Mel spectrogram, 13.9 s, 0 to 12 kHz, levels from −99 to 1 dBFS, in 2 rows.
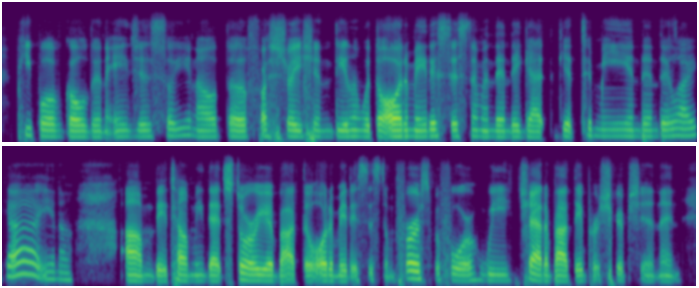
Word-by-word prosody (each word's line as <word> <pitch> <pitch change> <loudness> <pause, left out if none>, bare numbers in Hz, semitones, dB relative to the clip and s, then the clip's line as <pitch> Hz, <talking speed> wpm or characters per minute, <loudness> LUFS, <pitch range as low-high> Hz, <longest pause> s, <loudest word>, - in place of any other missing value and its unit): People 155 -5 -1
of 145 -1 -3
golden 140 -1 +1
ages, 145 +1 -6
so, - - -8
you 170 +3 -7
know, 145 -1 -3
the 140 0 +2
frustration 145 0 -3
dealing 145 +1 -2
with 140 -1 -2
the 150 - +2
automated 150 +1 +5
system 150 0 -5
and 140 0 -5
then 140 0 -1
they 140 0 -2
got 135 -1 -2
get 150 +1 -2
to 165 - -6
me 155 -1 -10
and 150 0 -8
then 150 0 -5
they're, 155 0 -1
like, 170 +2 -4
"Ah," 280 +3 +2
you 180 -8 -6
know, 170 -2 -11 0.6
um, 140 -1 +4
they 130 - 0
tell 140 -1 +3
me 135 0 -8
that - - +2
story 145 -4 +4
about 135 - +3
the - - 0
automated 135 -2 +2
system - - -11
1st 190 -1 +4
before 145 -1 -1
we 140 -1 -6
chat 135 - +5
about 130 -1 +4
their 135 - -1
prescription - - -7
and, 65 -1 -8
145 Hz, 200 wpm, -24 LUFS, 140-155 Hz, 0.6 s, automated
